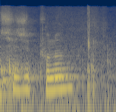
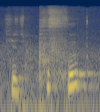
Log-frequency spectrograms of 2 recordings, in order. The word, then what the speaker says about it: 시지프: 이 시지프 신화에서 말하는 시지프는 불어식 발음인데 보통 우리가 시지프스라고 하죠. 시지푸스?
